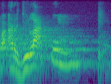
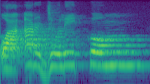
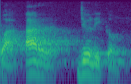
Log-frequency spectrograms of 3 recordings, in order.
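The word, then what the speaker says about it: وَأَرْجُلِكُمْ: ketika orang pakai tewel bacanya bukan wa arjulakum wamsahu biruusikum wa arjulikum Advan Hai diikutkan tadi atap kan kepada yang diusapkan di ya ininya diusap Hai palanya ini ya diusap kemudian stylenya juga diusapkan atasnya maka bacanya War juliku Jadi kalau nanti ada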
